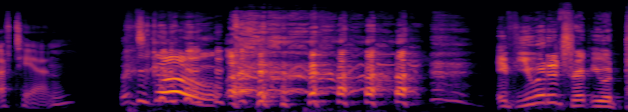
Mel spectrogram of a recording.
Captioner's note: laughs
